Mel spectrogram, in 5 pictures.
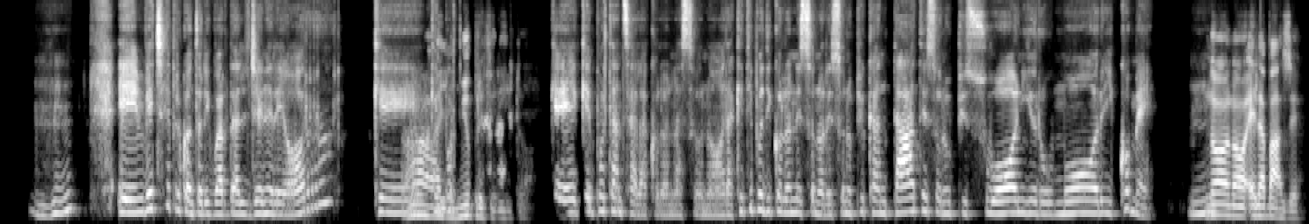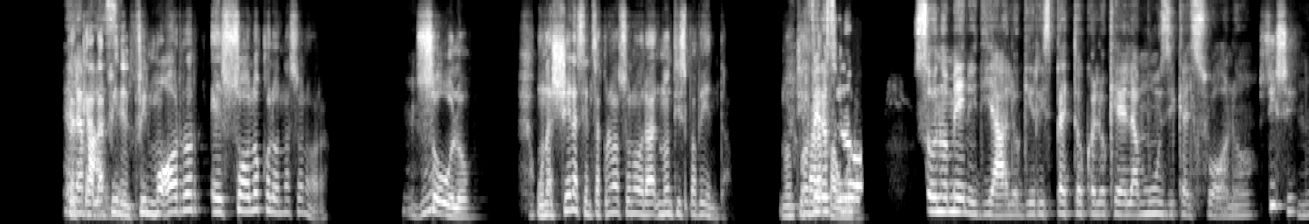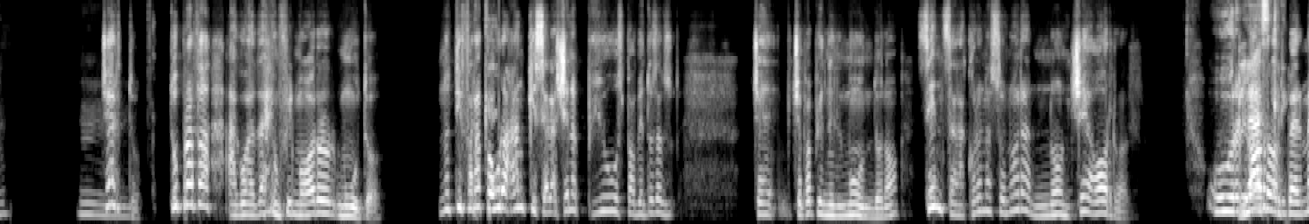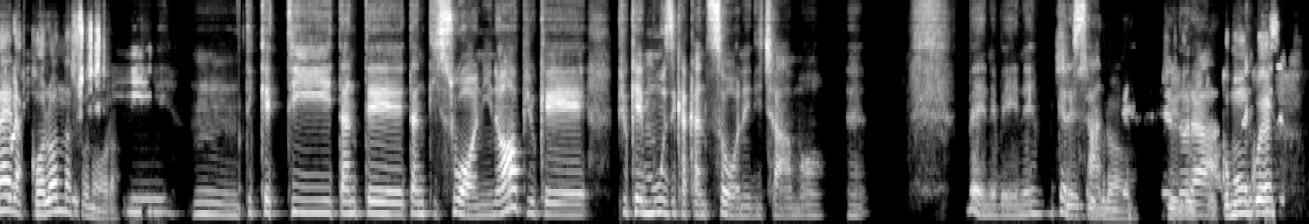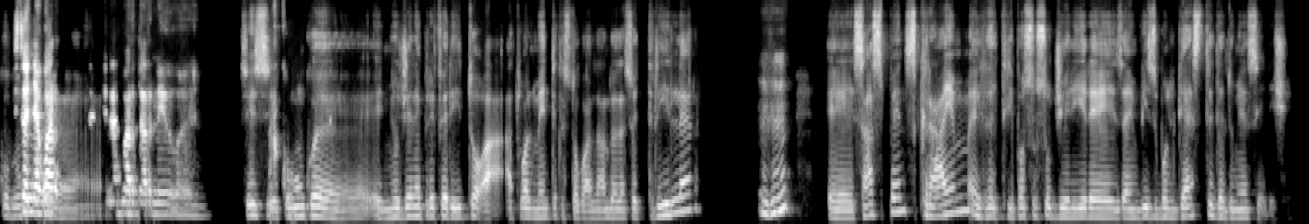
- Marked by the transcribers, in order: drawn out: "Mh"; tapping; laughing while speaking: "guardare"; "cioè-" said as "ceh"; "cioè" said as "ceh"; teeth sucking; other background noise
- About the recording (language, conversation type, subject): Italian, podcast, Che importanza hanno, secondo te, le colonne sonore nei film?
